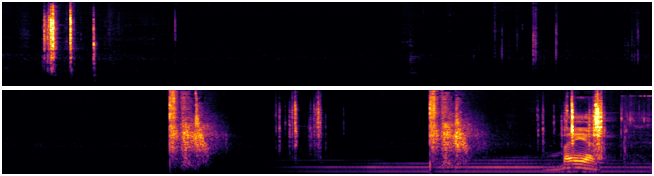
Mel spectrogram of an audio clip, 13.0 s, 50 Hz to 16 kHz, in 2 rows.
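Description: Bergara B14R Pro rifle fired on a benchrest range: a few sharp cracks early, then a quiet gap and three loud, booming reports later on, with a voice briefly heard near the end.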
